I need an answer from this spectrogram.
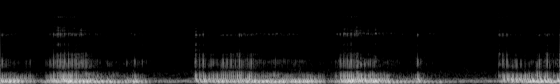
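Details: Deep, continuous purring from Merlin, a household cat, pulsing in breath-linked waves about every one and a half seconds, each surge rumbling low before easing into a softer lull.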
